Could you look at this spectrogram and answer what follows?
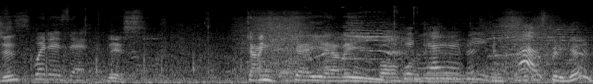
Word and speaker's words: quincaillerie: you know what the hardest word to pronounce in the whole French language is? What is it? This. Quincaillerie.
